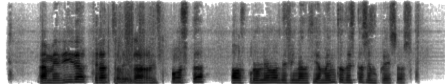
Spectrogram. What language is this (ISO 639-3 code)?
glg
